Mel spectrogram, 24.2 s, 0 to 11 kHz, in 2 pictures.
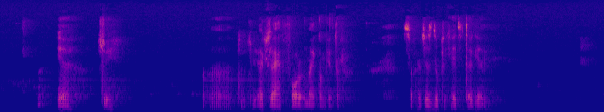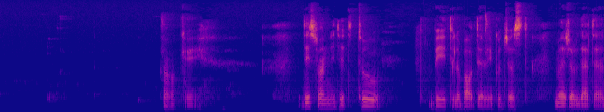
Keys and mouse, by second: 6.5 shift+d, 13.3-24.1 middle drag.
